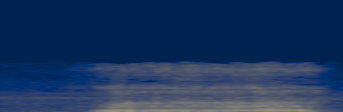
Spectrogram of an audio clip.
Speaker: I feel like I feel like I would wake myself up if it got this loud yeah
